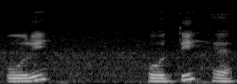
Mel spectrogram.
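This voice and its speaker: A man teaching the stopping rules of Quran reading, who asks his students questions and answers them himself, repeating key words slowly. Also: fairly high pitch, a little mellow. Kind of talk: step-by-step classroom explanation. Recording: faint background noise.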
